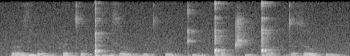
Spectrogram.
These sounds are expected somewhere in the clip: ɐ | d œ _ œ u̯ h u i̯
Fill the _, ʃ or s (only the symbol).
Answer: s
